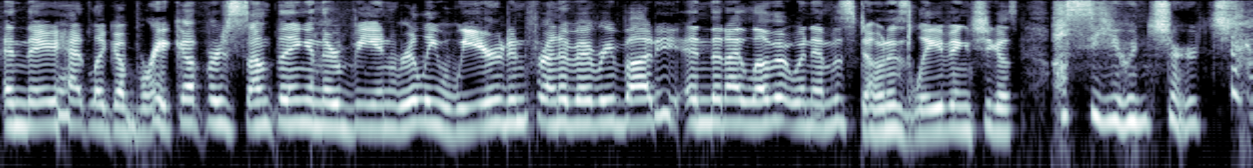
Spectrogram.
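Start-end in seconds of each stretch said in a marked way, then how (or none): 6.6-7.7 acted tearful voice. Retelling a scene as Emma Stone leaves, imitating Emma Stone's tearful line.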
